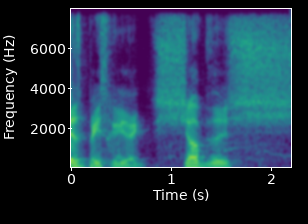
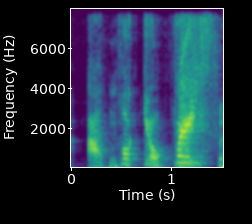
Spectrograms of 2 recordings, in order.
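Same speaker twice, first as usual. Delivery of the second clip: shrill, high, loud wrestler-style taunting yell; 11 semitones higher, 7 dB louder than usual. Show off your imitation to the others, doing an Iron Sheik imitation. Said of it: "we do my Iron Sheik imitation".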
